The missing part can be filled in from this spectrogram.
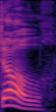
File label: "doll", english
